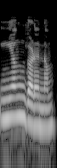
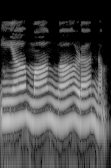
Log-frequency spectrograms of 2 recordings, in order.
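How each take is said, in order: First: There is no 'm' sound after 'iya'. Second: An 'm' sound is heard after 'iya'. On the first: The speaker calls it wrong. "उसको बोलते हैं इयंग, इयंगणनम ... ये सब उच्चारण गलत है" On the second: The speaker calls it right. "सही उच्चारण है"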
